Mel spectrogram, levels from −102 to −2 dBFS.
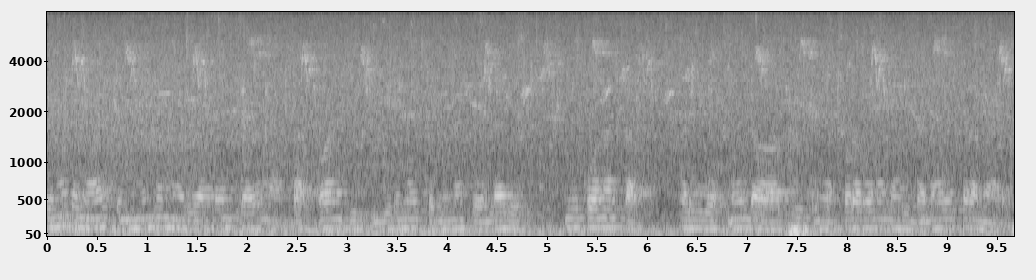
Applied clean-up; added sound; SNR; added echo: none; Rain; -3 dB; reverberation time 0.8 s.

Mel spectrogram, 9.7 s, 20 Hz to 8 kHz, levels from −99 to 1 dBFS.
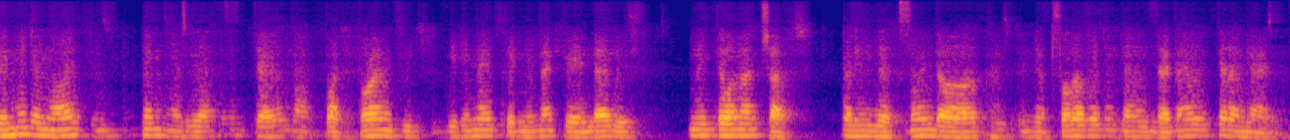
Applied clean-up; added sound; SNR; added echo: neural mask model DeepFilterNet 3.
